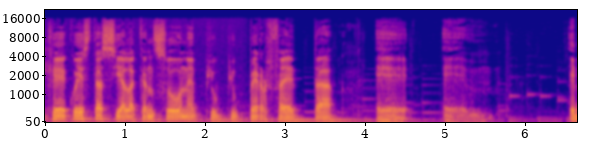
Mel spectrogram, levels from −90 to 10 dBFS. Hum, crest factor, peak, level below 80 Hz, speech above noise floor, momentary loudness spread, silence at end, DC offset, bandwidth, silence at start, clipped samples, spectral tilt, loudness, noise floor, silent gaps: none; 18 dB; -2 dBFS; -44 dBFS; 32 dB; 15 LU; 0 s; under 0.1%; 16.5 kHz; 0 s; under 0.1%; -4.5 dB/octave; -19 LUFS; -50 dBFS; none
